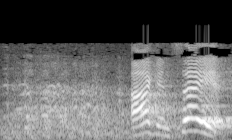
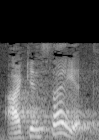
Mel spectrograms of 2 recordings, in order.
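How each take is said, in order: First: Loud, high, drawn-out exclamation; triumphant boast. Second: Said in the usual way. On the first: Real, not acted. Preacher who finally got the word out, triumphant shout. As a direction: belt it out slowly, proud to manage it.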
